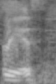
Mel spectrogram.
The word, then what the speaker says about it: Rias: Rias. Rias. Don't worry, Like- everyone struggles with this for some reason. Like Prius without the P.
